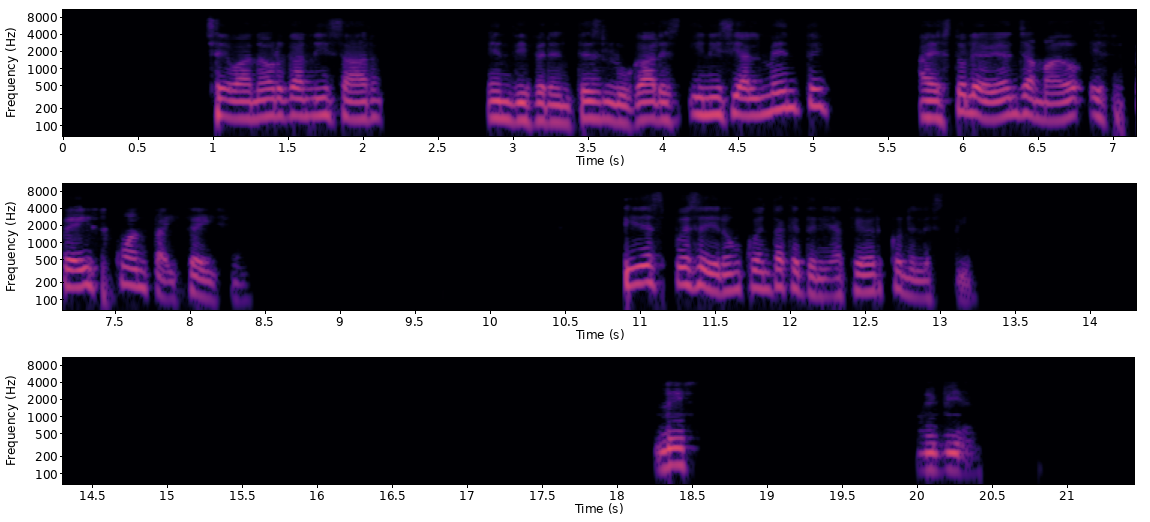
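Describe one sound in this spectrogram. A man explains calmly over an online call, heard through a microphone, with pauses.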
